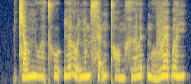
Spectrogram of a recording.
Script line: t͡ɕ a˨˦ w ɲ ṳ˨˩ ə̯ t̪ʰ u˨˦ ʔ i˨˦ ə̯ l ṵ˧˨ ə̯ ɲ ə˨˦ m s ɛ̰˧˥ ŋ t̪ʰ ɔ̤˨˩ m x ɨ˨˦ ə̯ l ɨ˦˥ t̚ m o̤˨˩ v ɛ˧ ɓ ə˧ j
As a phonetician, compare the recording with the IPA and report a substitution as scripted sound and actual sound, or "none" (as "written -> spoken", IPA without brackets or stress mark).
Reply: none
